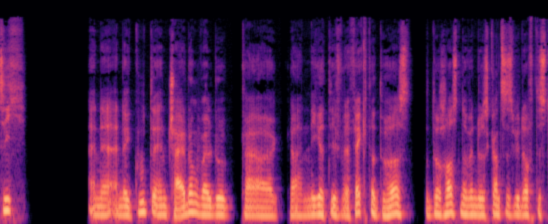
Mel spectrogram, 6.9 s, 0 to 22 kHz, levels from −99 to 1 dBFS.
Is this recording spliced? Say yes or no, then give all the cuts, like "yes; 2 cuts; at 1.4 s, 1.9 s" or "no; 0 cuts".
no; 0 cuts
